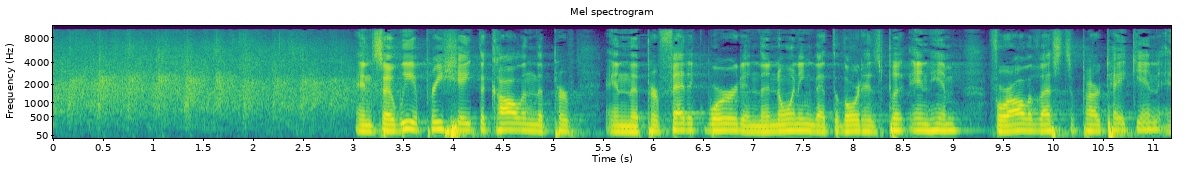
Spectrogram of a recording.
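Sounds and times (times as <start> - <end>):
church congregation clapping hands in praise: 0.0 - 3.6
speech: 3.0 - 11.1.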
